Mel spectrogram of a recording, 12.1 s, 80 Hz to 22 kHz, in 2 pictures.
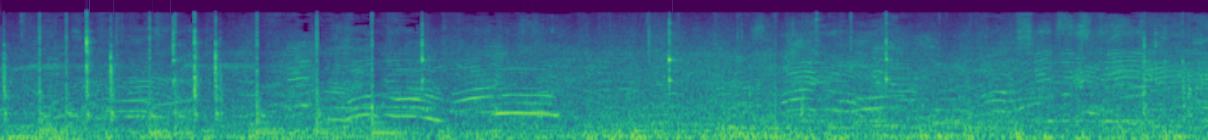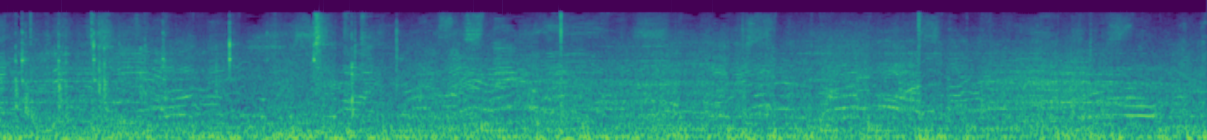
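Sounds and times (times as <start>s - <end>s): children's voices: 0.0s - 12.0s
crowd chatter: 0.0s - 12.0s.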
